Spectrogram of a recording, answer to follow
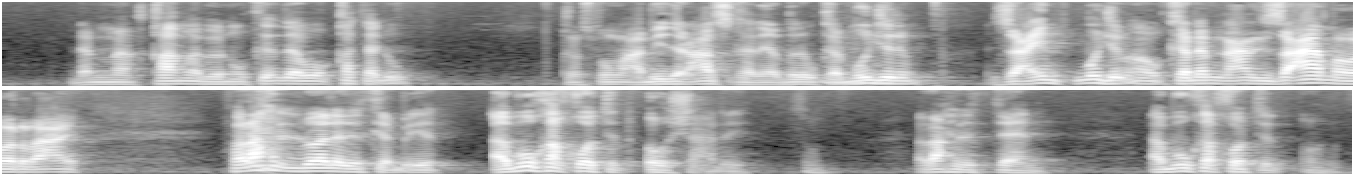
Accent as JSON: {"language": "Arabic", "region": "Upper Egypt", "country": "Egypt", "said": "والله أنا أقول لك طرفة عجيبة حصلت عندنا في الصعيد. في قرية جنبنا"}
